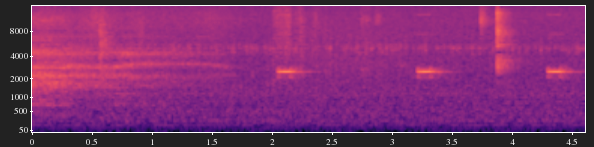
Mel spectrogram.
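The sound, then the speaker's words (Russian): An air conditioner gives three short, clear electronic beeps, spaced about a second apart, as its temperature is set cooler, with only a faint hum of background noise and no one talking. “Сделай кондей, пожалуйста, попрохладнее.”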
